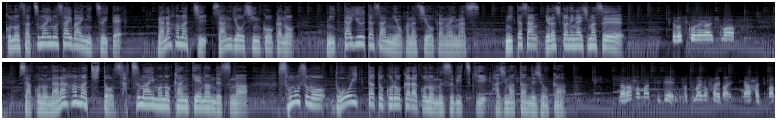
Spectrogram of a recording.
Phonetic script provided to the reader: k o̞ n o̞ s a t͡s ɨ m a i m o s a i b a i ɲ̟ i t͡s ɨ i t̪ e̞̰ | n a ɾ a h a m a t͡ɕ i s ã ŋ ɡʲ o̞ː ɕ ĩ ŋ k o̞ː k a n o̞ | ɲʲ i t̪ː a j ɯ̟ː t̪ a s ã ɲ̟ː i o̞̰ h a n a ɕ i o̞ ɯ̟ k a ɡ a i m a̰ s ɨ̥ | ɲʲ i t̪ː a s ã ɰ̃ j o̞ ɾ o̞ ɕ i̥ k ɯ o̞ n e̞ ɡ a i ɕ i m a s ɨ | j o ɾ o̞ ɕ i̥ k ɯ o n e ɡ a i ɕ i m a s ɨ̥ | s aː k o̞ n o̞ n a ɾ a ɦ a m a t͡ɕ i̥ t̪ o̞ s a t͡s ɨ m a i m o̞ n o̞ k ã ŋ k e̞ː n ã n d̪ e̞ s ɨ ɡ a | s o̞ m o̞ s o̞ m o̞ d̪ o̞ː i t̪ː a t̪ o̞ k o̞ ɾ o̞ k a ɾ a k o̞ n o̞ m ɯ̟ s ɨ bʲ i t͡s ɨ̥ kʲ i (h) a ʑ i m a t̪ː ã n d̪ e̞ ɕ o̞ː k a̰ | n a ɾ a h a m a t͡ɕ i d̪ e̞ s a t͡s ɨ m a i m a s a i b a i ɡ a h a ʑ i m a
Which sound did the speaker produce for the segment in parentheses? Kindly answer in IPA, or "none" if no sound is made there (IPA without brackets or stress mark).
h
